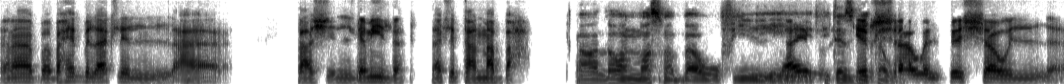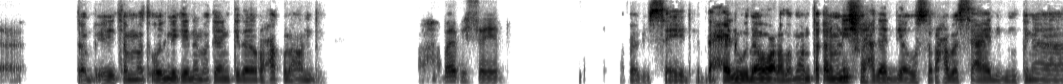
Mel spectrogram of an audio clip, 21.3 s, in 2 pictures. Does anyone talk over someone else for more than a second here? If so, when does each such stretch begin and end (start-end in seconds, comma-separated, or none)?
7.5-8.9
